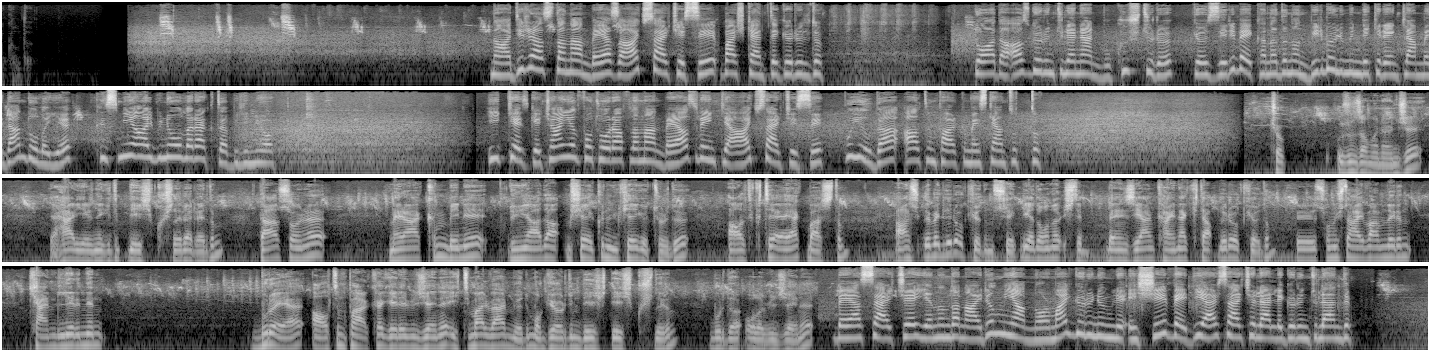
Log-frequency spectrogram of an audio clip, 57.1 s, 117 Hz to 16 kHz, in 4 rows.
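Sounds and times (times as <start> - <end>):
outdoor background noise: 0.0 - 57.0
sparrows chirping: 1.5 - 18.1, 19.1 - 25.8, 26.7 - 57.0
steady rushing noise: 8.2 - 19.0, 21.0 - 26.7.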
